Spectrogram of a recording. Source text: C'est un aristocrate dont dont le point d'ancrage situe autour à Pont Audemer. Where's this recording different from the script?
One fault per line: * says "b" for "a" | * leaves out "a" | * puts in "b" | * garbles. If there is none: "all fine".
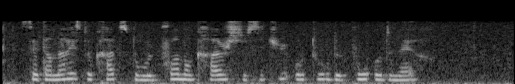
* leaves out "dont"
* puts in "se"
* says "de" for "à"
